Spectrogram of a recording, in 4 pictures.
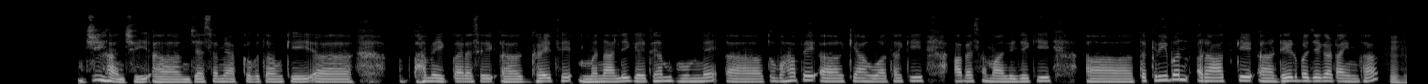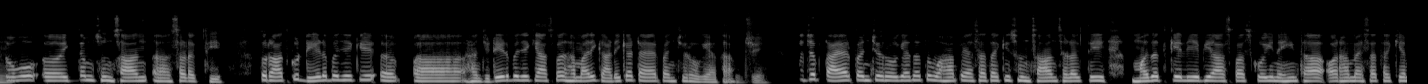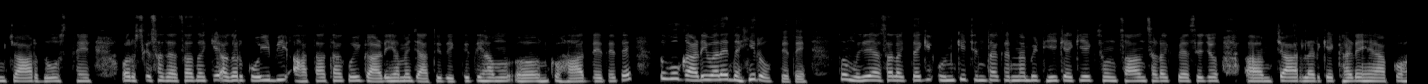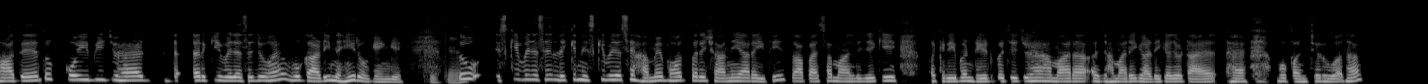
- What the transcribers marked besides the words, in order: in English: "टाइम"
- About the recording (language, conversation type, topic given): Hindi, advice, मैं यात्रा की अनिश्चितता और चिंता से कैसे निपटूँ?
